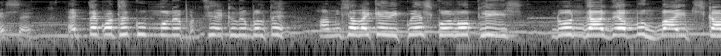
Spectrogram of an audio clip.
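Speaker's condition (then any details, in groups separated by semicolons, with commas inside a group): Cerebral palsy; hand held bent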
